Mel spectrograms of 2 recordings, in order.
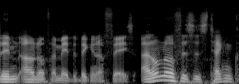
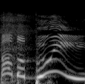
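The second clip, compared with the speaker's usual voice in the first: put-on lady voice, higher and louder; 6 dB louder than usual. Retelling what a lady in the party shouted: imitating a lady's voice. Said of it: "I thought a lady was in here".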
